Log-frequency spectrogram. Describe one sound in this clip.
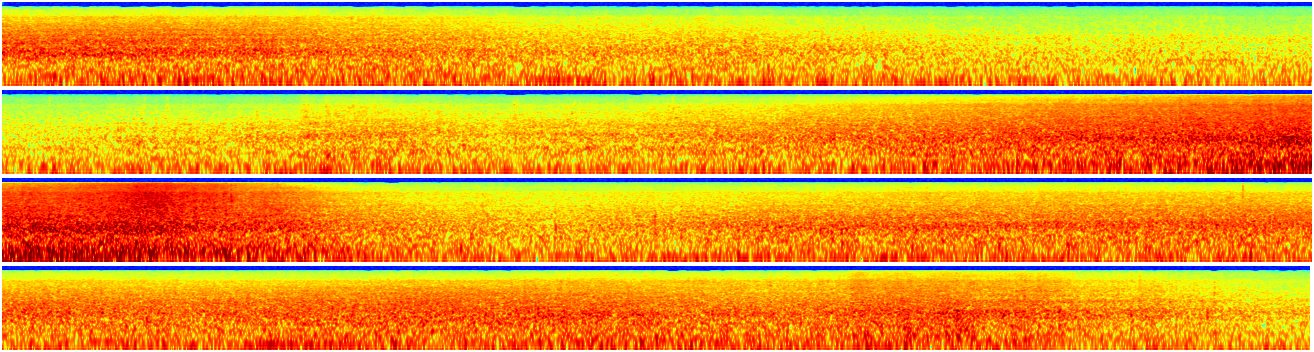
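Ocean waves crash and rumble against rocks.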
